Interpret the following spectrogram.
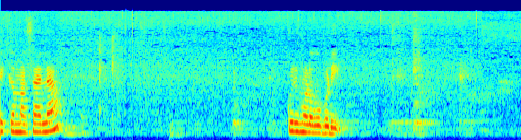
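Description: Steady sizzle of chopped onions frying in oil in a metal pan, as spice powder is added. Two short stretches of a voice break in, at the start and a little past halfway.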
